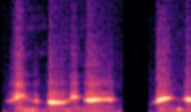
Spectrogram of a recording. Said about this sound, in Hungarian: Most már fütyül. És ő is fütyül. Ő is fütyül.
